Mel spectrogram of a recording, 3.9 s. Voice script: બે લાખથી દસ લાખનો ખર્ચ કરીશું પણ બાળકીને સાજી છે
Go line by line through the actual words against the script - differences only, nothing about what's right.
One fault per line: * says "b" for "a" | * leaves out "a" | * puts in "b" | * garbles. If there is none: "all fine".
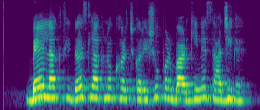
all fine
